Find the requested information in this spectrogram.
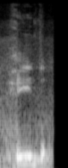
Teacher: Ro ini dibaca secara tarqiq, tipis. Hijr. Jadi kesimpulannya adalah ketika kita menemukan dua huruf sukun di akhir, ketika berhenti dua-duanya tetap dibaca.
